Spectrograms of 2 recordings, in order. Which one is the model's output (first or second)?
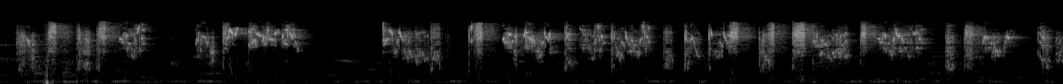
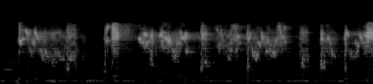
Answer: second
